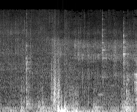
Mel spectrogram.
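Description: Garlic cloves frying lightly in a pan for a mango and garlic pickle, a soft sizzle with a few scraping stirs and clinks, close and steady, with no talk.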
